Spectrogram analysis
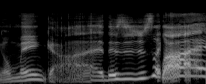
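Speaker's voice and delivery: mock crying in a high, swooping, tearful voice. Retelling a call to the Airbnb lady, imitating own past crying. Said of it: "and I'm crying".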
